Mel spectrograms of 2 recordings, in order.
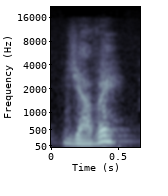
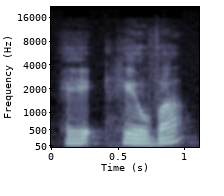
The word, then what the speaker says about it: Yahvé: Shem HaMeforah, decían los rabinos judíos, el Señor Yahvé. Esa sería la pronunciación que los judíos nunca actualmente, ni siquiera en tiempos de Jesús, utilizaban.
